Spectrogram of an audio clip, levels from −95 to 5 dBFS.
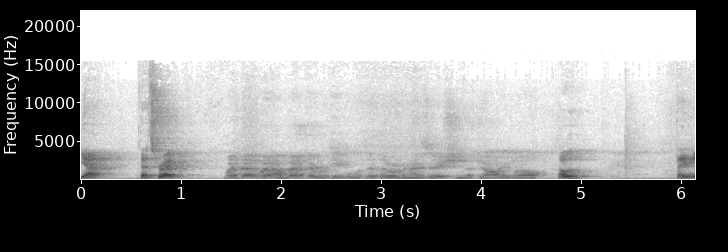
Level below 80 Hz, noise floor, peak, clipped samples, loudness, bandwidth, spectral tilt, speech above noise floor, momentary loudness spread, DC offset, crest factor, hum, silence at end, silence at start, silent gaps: -64 dBFS; -55 dBFS; -12 dBFS; under 0.1%; -35 LUFS; 16 kHz; -4 dB/octave; 22 dB; 20 LU; under 0.1%; 22 dB; none; 0 s; 0 s; none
